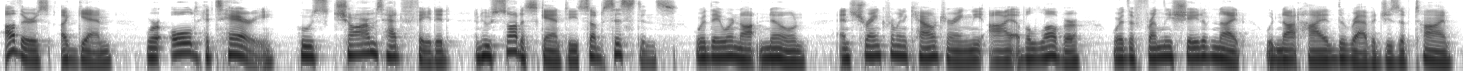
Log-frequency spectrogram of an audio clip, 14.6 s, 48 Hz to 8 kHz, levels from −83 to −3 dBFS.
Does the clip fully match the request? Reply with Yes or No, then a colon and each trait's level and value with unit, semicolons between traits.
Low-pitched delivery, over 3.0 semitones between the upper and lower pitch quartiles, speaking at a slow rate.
No: low, 120 Hz; average, 5.2 semitones; average, 170 wpm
